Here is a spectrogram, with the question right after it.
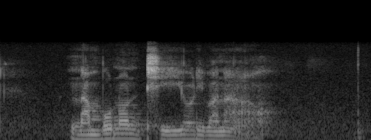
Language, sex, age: Venda, male, 39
